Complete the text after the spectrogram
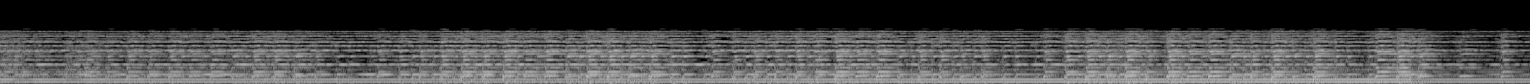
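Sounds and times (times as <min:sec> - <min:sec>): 
classical music: 0:00.0 - 0:15.3.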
